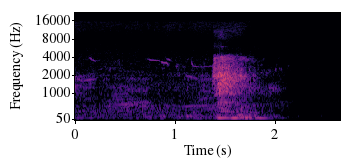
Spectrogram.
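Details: A single loud, low, rasping wildebeest grunt from wild Africa lasts about half a second midway, then fades out. Faint chirping birds and a low rumble are heard before it.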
